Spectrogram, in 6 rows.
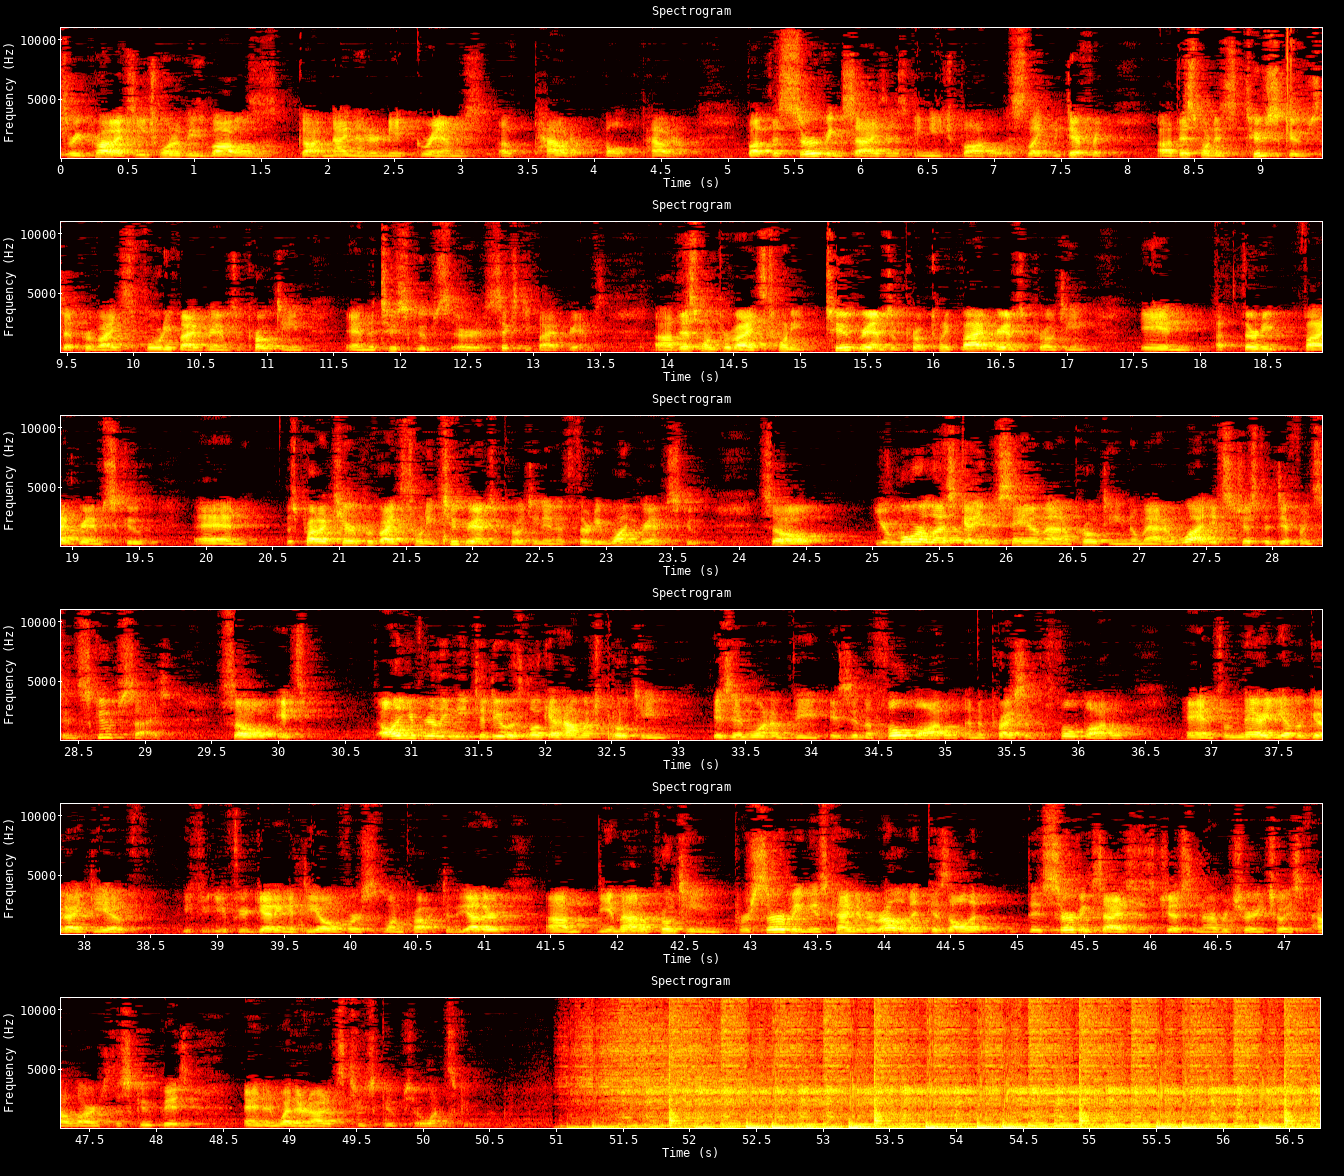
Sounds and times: Speech: 0.0 - 50.5.

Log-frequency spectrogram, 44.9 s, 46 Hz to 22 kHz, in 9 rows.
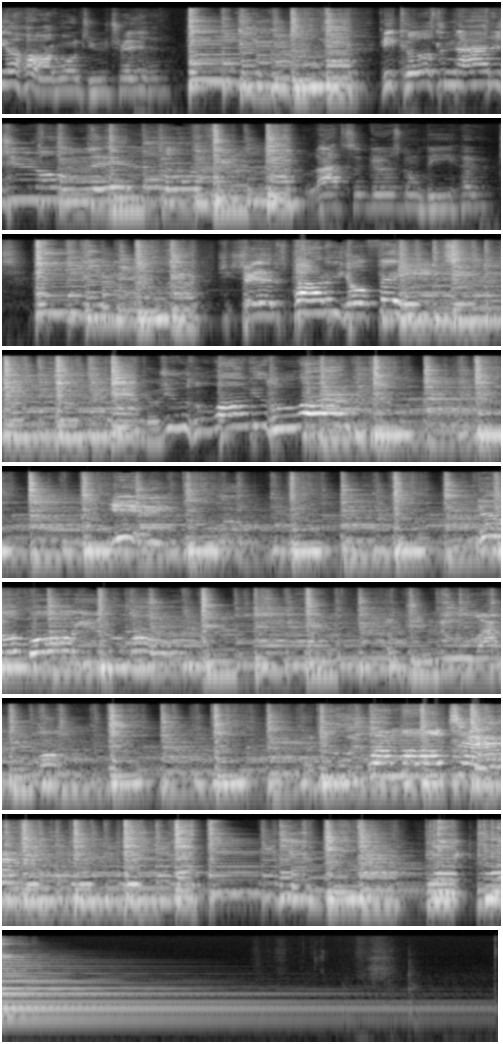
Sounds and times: Guitar: 0.0 - 44.8
Inside, small room: 0.0 - 44.8.

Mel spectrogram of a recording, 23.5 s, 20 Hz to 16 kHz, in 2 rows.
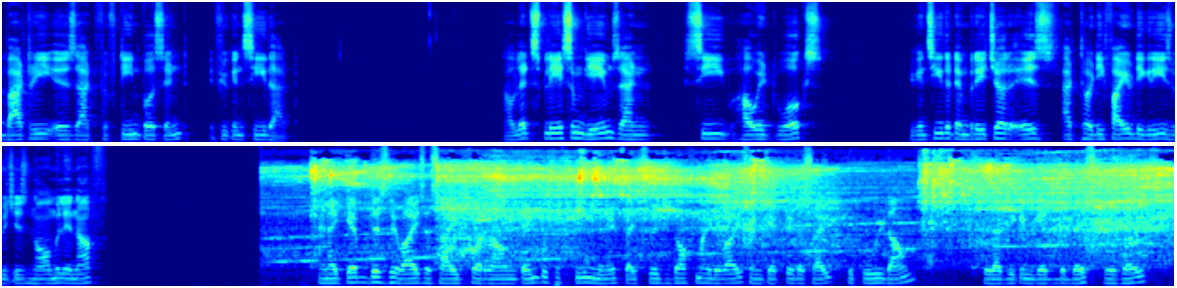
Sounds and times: Speech: 0.0 - 3.0, 5.0 - 8.3, 9.1 - 12.8, 14.8 - 20.9, 21.5 - 23.3.

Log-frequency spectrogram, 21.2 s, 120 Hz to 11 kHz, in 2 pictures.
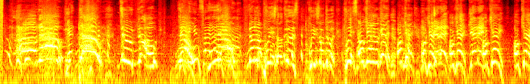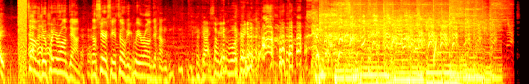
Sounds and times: Laughter: 5.3 - 6.6, 11.2 - 12.7, 13.8 - 21.0.

